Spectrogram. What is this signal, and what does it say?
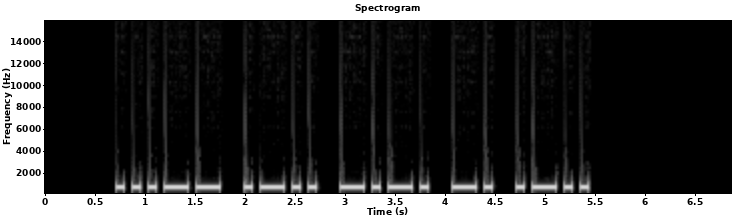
Morse code, heard as a keyed tone, about 15 wpm, 700 Hz. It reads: 3LCNL
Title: Code Groups - 5 Letter:Numbers - 15wpm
